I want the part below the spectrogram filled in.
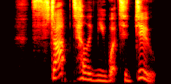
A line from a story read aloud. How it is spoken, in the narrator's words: Gisa snarled back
